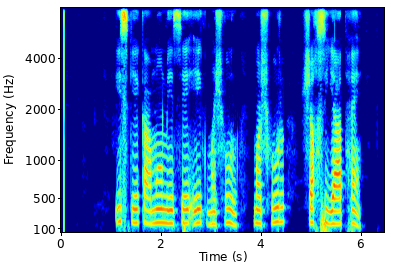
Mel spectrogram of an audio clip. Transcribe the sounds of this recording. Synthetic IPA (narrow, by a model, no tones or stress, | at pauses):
ɪskekaːmõmẽseeːkmɐʃɦuːɾ | mɐʃɦuːɾ | ʃɐxsijaːt̪hɛ̃ː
